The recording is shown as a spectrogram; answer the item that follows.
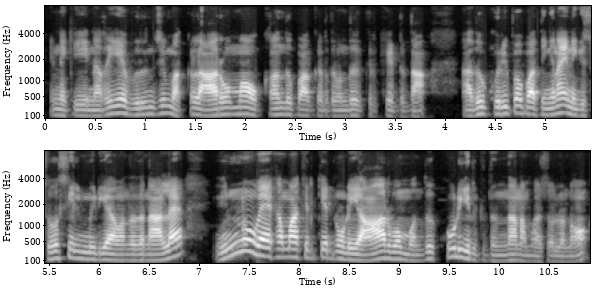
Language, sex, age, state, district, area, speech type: Tamil, male, 30-45, Tamil Nadu, Krishnagiri, rural, spontaneous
